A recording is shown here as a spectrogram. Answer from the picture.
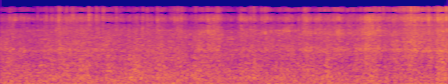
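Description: Kurobe Gorge Railway narrow-gauge torokko train running, heard from one of its open carriages: a loud, steady rumble and rattle of wheels on the rails.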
